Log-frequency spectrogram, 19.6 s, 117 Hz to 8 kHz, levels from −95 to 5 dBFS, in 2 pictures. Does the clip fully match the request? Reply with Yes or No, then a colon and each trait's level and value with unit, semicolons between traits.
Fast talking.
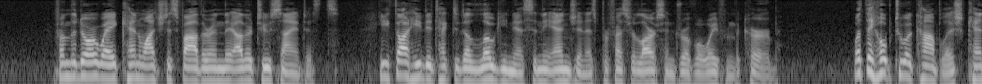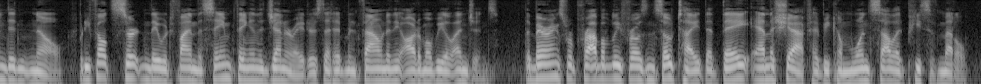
Yes: fast, 235 wpm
